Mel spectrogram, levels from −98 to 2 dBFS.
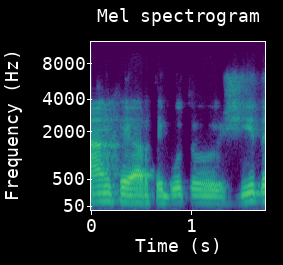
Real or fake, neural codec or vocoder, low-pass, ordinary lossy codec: real; none; 9.9 kHz; Opus, 64 kbps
